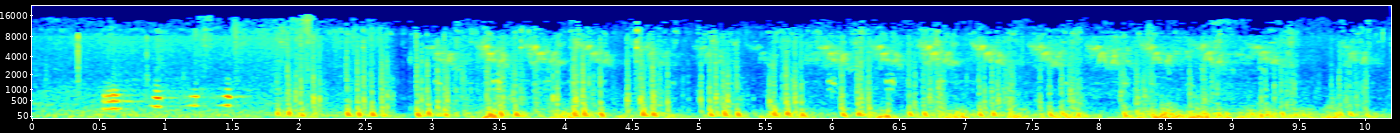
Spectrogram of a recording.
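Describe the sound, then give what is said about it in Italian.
Steady, rhythmic clip-clop of horse hooves while riding out from a ranch, continuing for the whole stretch, with a few clucking chicken calls heard near the start. “Oggi siamo andati a cavallo fuori dal ranch.”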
